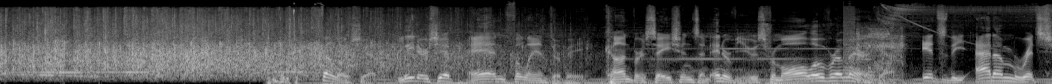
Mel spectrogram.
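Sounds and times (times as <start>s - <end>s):
audience applause: 0.0s - 5.9s
speech: 3.2s - 10.5s.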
